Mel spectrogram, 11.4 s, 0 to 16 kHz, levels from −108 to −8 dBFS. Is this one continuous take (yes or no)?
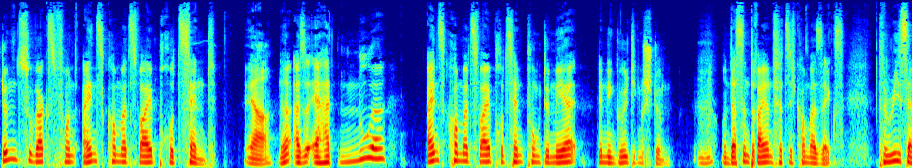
no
